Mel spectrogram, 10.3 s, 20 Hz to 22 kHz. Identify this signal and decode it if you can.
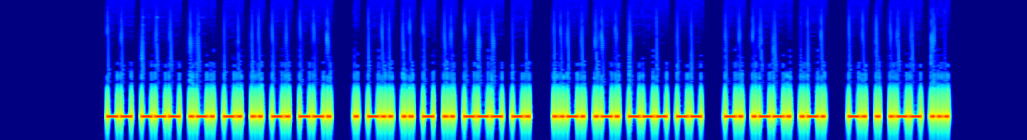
Morse code, heard as a keyed tone, about 34 wpm, 700 Hz. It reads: MORNING EDITION FROM NPR NEWS
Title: Sets of 5 Words Encore 35wpm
